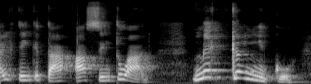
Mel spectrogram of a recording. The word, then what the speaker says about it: mecânico: Mecânico. Percebe que o can de mecânico também, né, é a minha terceira sílaba de trás para frente pronunciada com mais força, ou seja, a minha antepenúltima.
